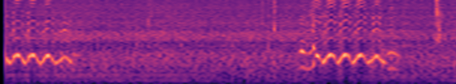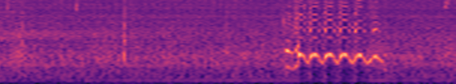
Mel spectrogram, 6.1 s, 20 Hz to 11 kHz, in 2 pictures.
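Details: Common loon on Little Bass Lake, Grand Rapids, Minnesota, recorded 27 July 2012; three quavering, rapidly wavering phrases of about half a second each, spaced roughly every three seconds over a steady low hum.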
